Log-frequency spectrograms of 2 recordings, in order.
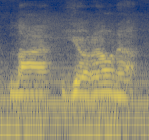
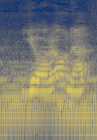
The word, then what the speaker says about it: La Llorona: La Llorona is Spanish. Now that's spelled La, obviously L-A, and then Llorona is spelled L-L-O-R-O-N-A. That's L-L-O-R-O-N-A, Llorona.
